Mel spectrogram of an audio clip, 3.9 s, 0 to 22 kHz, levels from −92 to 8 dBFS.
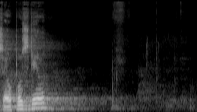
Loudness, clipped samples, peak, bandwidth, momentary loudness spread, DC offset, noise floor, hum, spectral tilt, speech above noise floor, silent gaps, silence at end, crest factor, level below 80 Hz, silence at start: -22 LUFS; under 0.1%; -8 dBFS; over 20 kHz; 23 LU; under 0.1%; -63 dBFS; none; -6 dB/octave; 42 dB; none; 2.5 s; 18 dB; -68 dBFS; 0 s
